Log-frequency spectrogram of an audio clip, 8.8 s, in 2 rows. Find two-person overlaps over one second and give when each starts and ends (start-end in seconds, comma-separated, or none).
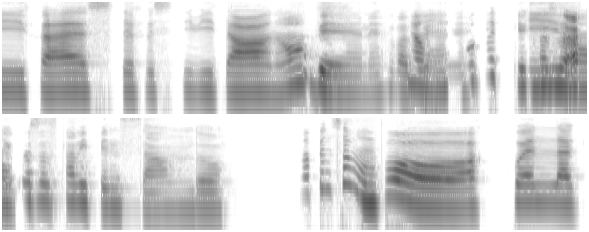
3.0-4.5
